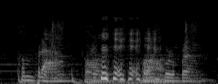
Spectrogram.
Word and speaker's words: von Braun: Fun Brown. – Como si fuera fun de divertido.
